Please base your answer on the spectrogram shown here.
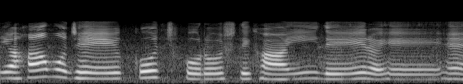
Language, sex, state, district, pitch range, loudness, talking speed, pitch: Hindi, female, Madhya Pradesh, Katni, 245-285 Hz, -14 LUFS, 105 wpm, 260 Hz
